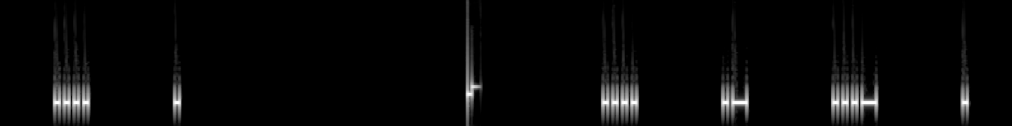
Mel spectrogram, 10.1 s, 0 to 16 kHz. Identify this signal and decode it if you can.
Morse code, heard as a keyed tone, about 25 wpm, spaced as for 9 wpm, 700 Hz. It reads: HE HAVE
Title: 6x Character Spacing - Top 100 Words - 25wpm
